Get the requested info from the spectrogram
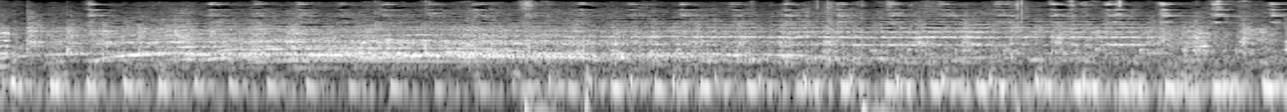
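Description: Getti melam, the Tamil wedding music of the thali-tying: thavil drums beating fast and steady under a nadaswaram's wavering, gliding melody.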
